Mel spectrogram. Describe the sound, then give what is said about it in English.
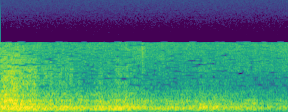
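A heavy thunder crash rolls out as a loud, deep, sustained rumble that stays strong throughout and fades only slightly toward the end, with no voices. “And then the lightning came again.”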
